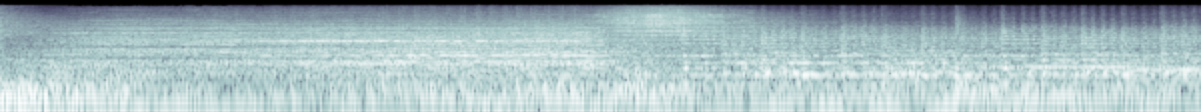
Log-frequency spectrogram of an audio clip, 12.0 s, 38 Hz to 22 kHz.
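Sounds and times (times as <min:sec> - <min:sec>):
tense dramatic music: 0:00.0 - 0:12.0.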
